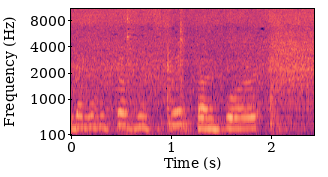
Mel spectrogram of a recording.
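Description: Shredded cabbage sizzling in a steel kadai on a gas burner while a metal spatula stirs it, scraping and clicking against the pan. A wavering pitched sound comes and goes over the sizzle.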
